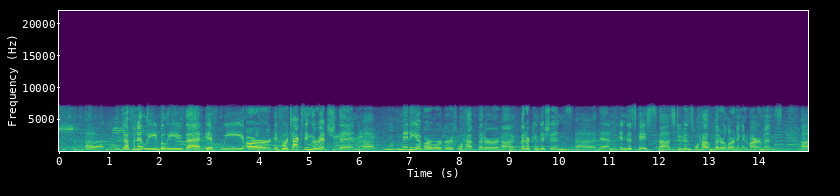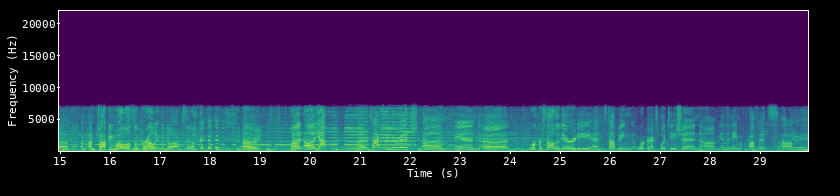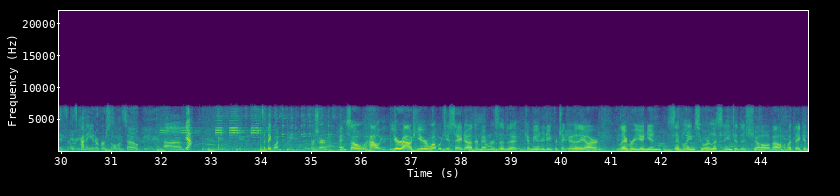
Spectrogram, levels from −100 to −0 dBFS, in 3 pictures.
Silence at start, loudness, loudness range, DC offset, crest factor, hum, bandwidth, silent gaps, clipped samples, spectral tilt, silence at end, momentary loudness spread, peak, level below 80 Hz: 0 s; -18 LUFS; 8 LU; under 0.1%; 18 dB; none; 7.4 kHz; none; under 0.1%; -3.5 dB/octave; 0 s; 11 LU; -2 dBFS; -50 dBFS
